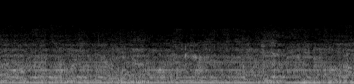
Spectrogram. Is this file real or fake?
fake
